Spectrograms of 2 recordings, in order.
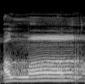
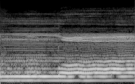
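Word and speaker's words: الله: এখানে কিন্তু একটা শেখার বিষয় আছে, যেমন অনেকেই আল্লাহ আল্লাহ এভাবে বলে। এটা আপনার প্রথমে কি হবে, আল্লাহ আপনি যে বলবেন প্রথমে আস্তে আস্তে হবে আল্লাহ আল্লাহ, এরপরে আবার কি হবে আল্লাহ আল্লাহ, এটা আস্তে আস্তে প্রথম লো দিয়ে শুরু করবেন, এরপরে হাই যাবে।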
